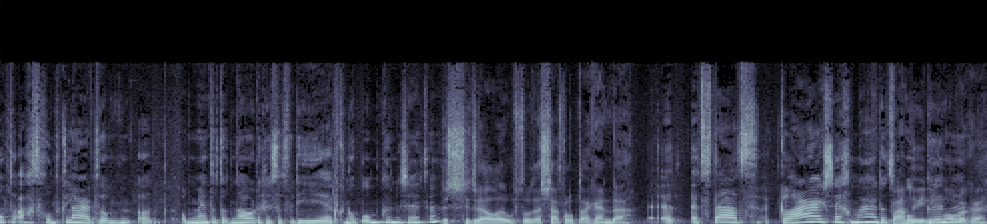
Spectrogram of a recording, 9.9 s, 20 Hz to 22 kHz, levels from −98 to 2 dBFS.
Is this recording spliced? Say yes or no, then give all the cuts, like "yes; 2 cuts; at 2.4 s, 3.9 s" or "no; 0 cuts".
yes; 1 cut; at 6.4 s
